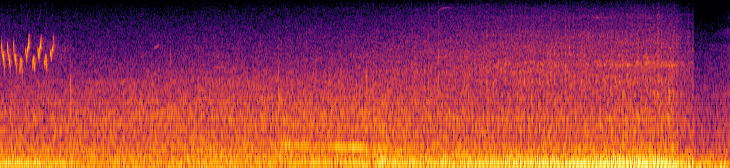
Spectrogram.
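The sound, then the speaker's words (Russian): A car's engine rumbles low and steady as it drives along a highway and pulls onto the roadside, growing slightly louder before cutting off abruptly near the end, with a brief high chirping at the start. “Марина с Юрой едут по шоссе. Они съезжают на обочину.”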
